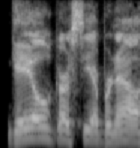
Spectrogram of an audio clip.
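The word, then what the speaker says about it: Gael García Bernal: It is Gael Garcia Bernal.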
